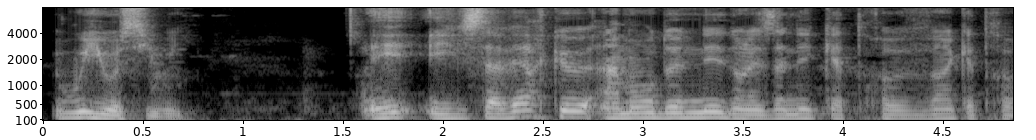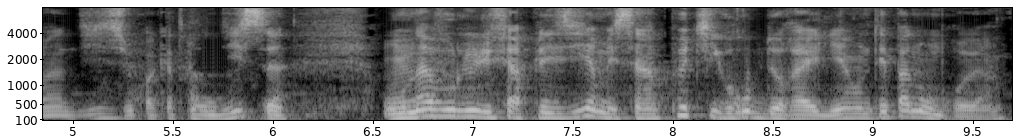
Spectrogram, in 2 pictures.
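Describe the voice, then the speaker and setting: A man's voice: medium pitch, lively intonation, brisk, breathy edge. A man talks in a casual debate, stumbling through restarts and fillers as he defends his position. His delivery is hesitant but earnest. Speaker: Raëlian guest in a debate.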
